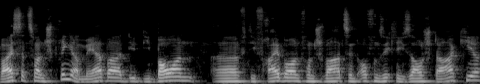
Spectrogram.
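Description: A somewhat breathy voice speaks at a moderate pace with ordinary pitch variation. The recording is very clean with a silent background. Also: man. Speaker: chess YouTuber and player. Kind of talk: chess game analysis. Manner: casual, with frequent filler sounds.

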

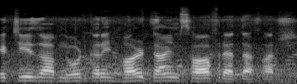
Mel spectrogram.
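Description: A man speaks at a fairly slow pace with fairly even intonation, in a dry recording with no echo but noticeable background noise. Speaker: travel vlogger. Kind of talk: casual vlog chat. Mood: cheerful, curious. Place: street. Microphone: lapel.

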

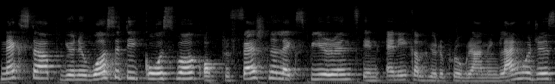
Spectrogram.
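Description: Her pitch fairly high, a woman talks at a fairly quick pace with lively intonation. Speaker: admissions consultant. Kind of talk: tutorial. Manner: formal. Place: home room.

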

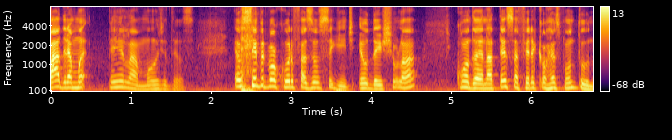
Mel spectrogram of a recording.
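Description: A man talks at a fairly quick pace. His high-pitched voice has lively intonation. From Ceará, Brazil (Fortaleza area); Ceará, Brazil. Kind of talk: casual chat. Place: studio. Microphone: studio mic.

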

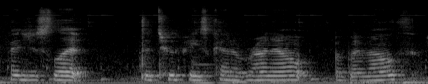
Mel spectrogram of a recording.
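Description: Over clear background music, a woman speaks amid audible room echo. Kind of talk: casual vlog chat. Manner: slow, low-energy speech with limited mouth movement. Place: home room. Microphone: phone near.

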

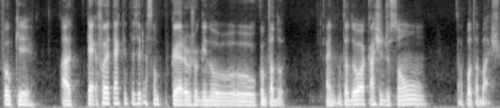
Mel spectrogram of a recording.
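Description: Against a quiet background, a man speaks with a medium pitch and a dark, mellow tone. His pace is moderate and his intonation fairly even. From Brazil. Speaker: gaming podcast guest; podcast guest. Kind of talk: casual chat. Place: studio. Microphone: studio mic.

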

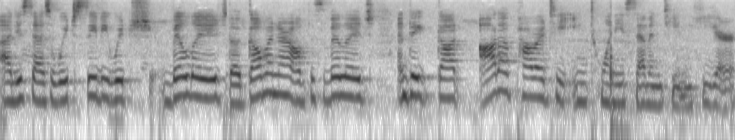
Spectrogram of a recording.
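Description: Against noticeable background noise, the speaker uses a Chinese accent and fairly even intonation. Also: woman. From China. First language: Mandarin Chinese. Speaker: journalist. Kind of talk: webinar talk.

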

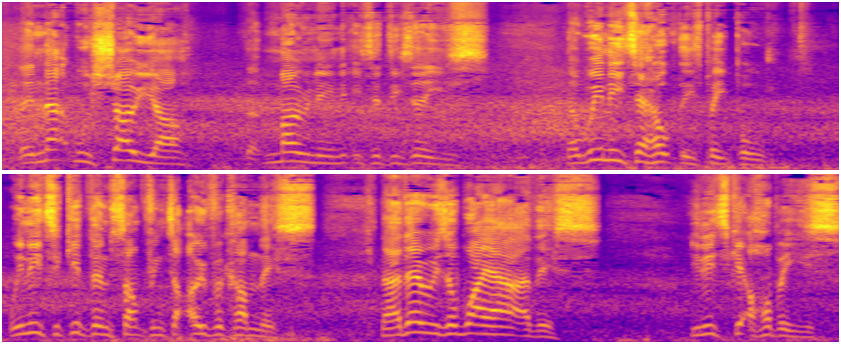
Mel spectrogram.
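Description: A man talks at a moderate pace with lively intonation. The sound is dry with no echo, though background noise is noticeable. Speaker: vlogger. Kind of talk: opinion rant vlog. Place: street. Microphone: phone near.

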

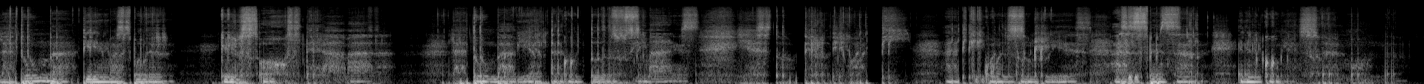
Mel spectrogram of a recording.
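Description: Soft-spoken man at a very slow pace amid loud background noise. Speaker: poetry reader. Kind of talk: poetry reading. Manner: soft, hushed ASMR poetry reading. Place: home room.

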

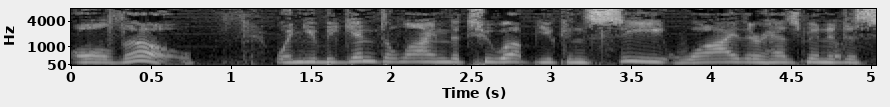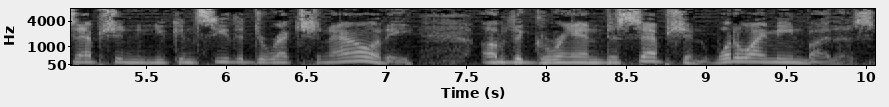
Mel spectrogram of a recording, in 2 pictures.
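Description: The pitch rises and falls in an ordinary way. The pace is moderate. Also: man, high pitch for a man. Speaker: radio host. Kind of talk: radio interview. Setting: studio.

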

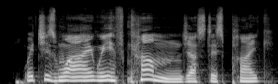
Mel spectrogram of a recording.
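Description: Putting on a robotic character voice, a man speaks fairly slowly at a high pitch. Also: ordinary pitch variation. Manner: formal.

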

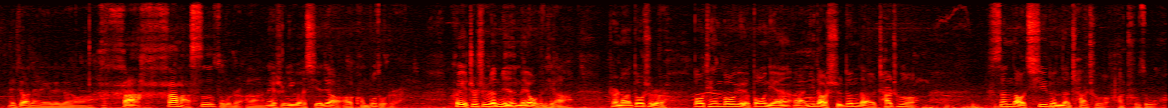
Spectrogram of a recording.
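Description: A man's voice makes very wide pitch swings. It sounds dry with no echo, with light background noise. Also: moderate pace. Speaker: travel vlogger. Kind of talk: travel vlog narration, walking tour. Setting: outdoors on location. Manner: conversational, casual, with filler sounds. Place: street. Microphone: phone near.

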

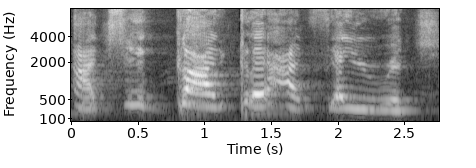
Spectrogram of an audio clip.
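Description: Using a put-on character voice, a woman speaks slowly at a high pitch with a fairly bright tone, vocal fry, and ordinary pitch variation.

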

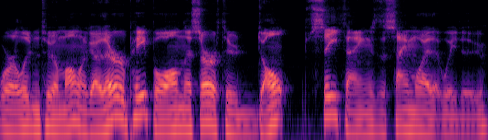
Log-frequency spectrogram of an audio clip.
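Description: A man with an unremarkable speaking voice and medium pitch talks at a moderate pace with lively intonation. The recording is very clean, with a silent background. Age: 20s. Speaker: podcast co-host, film commentator. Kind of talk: casual chat.

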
